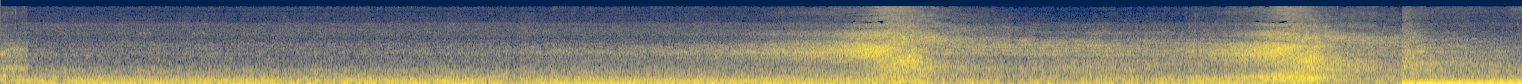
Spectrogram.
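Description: Wind rumbles against a microphone from a moving car.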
